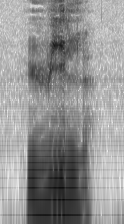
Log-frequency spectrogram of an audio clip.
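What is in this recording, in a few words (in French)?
"huile", French; Mots francais phonemes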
